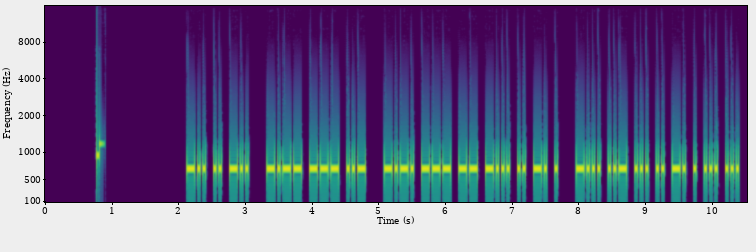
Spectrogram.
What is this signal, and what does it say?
Morse code, heard as a keyed tone, about 30 wpm, 700 Hz. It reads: DID YOU COMBINE BUSINESS
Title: Sentences from Top 1600 Words 30wpm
